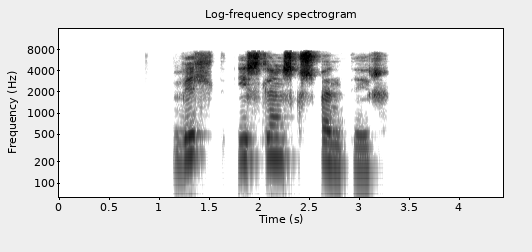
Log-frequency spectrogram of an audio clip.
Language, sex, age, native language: Icelandic, female, 40-49, Icelandic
